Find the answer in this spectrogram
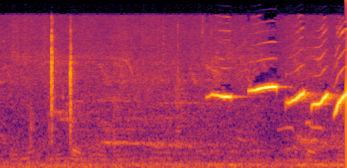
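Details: Two clicks, a quiet stretch, then a bird giving a few clear whistles: a flat note, a higher held note, and quick upward slurs.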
